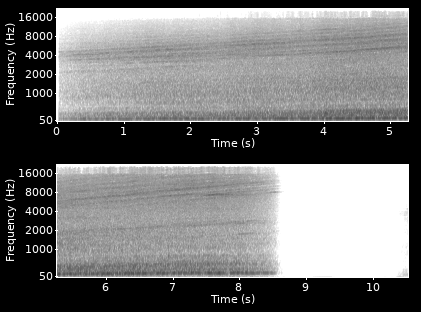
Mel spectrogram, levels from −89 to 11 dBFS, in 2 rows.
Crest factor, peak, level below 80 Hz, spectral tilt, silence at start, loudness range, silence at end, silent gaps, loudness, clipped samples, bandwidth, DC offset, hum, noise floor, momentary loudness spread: 18 dB; -10 dBFS; -58 dBFS; -3 dB/octave; 0 s; 6 LU; 2 s; none; -24 LUFS; under 0.1%; over 20 kHz; under 0.1%; none; -88 dBFS; 12 LU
